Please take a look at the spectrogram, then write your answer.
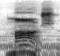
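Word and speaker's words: mangent: sound the same because S at the end of a verb is silent and NT at the end of a verb is also silent so eight of the ten are just mosh the Vu form sounds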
